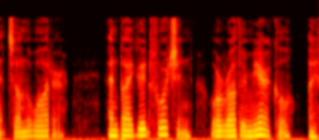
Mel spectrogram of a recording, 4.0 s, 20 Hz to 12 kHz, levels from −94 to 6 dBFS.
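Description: From start to finish the speech sounds rough and grainy, with a hiss filling the gaps between harmonics and a dulled, artificial top end. This is likely low-delay AAC compression: short AAC-ELD frames at around 32 kbps resolve pitch harmonics poorly.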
